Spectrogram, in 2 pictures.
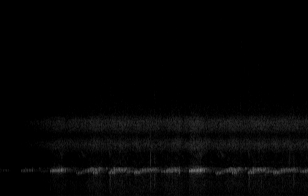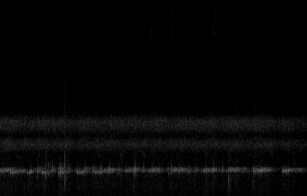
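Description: Crickets chirping in a steady, slightly pulsing trill, with a fainter higher insect hum and a few soft clicks.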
